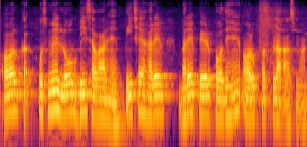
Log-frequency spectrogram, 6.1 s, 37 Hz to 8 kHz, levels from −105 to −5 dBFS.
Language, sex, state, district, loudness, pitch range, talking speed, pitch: Hindi, male, Uttar Pradesh, Hamirpur, -18 LUFS, 110-125 Hz, 145 wpm, 120 Hz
